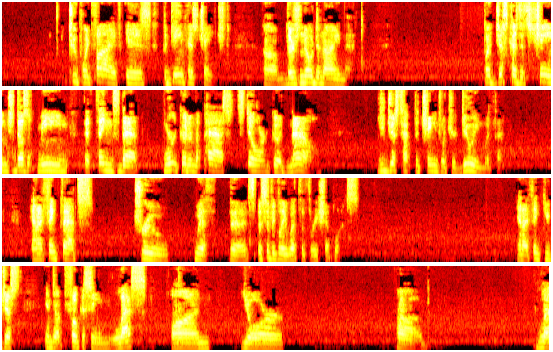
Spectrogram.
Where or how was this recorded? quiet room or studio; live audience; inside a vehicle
inside a vehicle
